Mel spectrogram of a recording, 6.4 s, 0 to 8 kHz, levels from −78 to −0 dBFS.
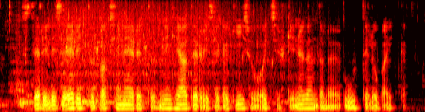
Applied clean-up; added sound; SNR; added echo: none; Toilet flush / Water; 11 dB; none.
